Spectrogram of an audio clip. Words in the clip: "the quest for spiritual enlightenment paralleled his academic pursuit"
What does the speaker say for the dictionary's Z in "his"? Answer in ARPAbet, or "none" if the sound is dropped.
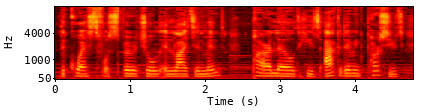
Z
